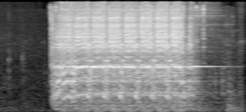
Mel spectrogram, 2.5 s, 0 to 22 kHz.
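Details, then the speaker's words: Bass boat outboard during a compression test, after cleaning the carburetors: a short burst of quick, even cranking with a thin whine that stops without catching; it seems closer to starting, with compression rising to about 160. "just me or does it sound like it wants to start more than it did earlier"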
